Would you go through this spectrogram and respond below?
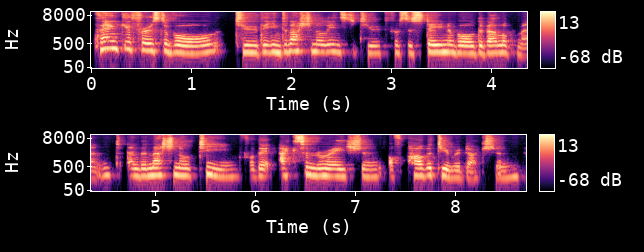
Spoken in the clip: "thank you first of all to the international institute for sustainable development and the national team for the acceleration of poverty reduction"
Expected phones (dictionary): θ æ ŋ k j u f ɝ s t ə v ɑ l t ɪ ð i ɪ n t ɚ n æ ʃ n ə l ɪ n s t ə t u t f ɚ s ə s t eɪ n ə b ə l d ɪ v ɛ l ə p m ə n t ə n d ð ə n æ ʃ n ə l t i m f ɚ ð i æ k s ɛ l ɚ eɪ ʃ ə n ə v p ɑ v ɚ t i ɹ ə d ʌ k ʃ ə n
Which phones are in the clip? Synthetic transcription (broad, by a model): θ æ ŋ k j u f ɝ s t ə v ɑ l t ɪ ð i ɪ n t ɚ n æ ʃ n ə l ɪ n s t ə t u t f ɚ s ə s t eɪ n ə b ə l d ɪ v ɛ l ə p m ə n t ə n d ð ə n æ ʃ n ə l t i m f ɚ ð i æ k s ɛ l ɚ eɪ ʃ ə n ə v p ɑ v ɚ t i ɹ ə d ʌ k ʃ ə n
